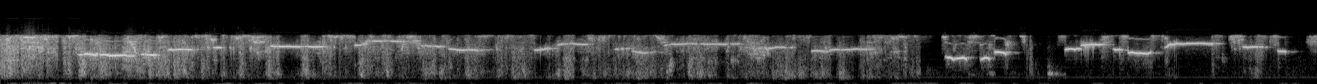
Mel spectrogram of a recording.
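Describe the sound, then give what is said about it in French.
A talking bird whistles a long, warbling run of rising and falling notes, mimicking the intonation of its owner calling a dog, pauses briefly, then resumes with a few more whistled phrases. No one speaks. “comme j'ai un chien qui s'appelle Spirou, je l'appelais de moi-même, Spirou, de lui-même, il a sifflé dans la même intonation”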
